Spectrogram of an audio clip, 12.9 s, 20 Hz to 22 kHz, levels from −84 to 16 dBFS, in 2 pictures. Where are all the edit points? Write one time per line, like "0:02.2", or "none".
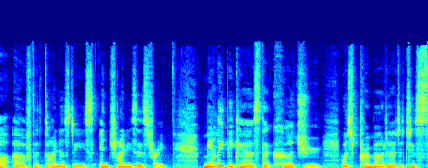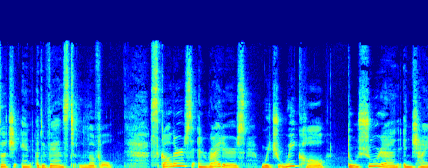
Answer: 0:05.1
